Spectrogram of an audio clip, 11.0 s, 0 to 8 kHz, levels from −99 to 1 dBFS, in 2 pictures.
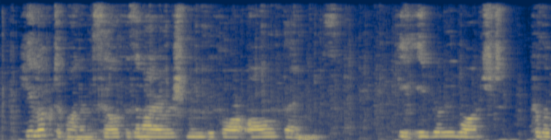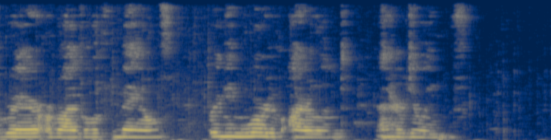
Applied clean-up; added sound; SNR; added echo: classical method WPE with log-MMSE.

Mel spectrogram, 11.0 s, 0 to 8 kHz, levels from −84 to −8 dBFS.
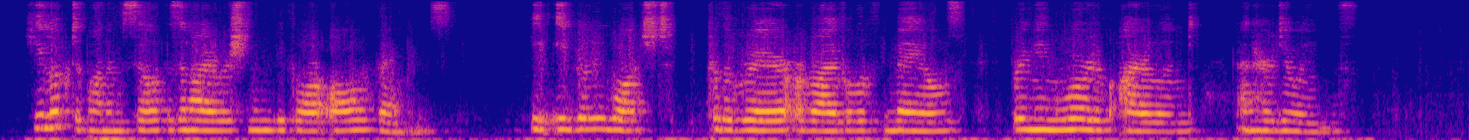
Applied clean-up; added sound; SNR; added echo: neural separator model SepFormer DNS4.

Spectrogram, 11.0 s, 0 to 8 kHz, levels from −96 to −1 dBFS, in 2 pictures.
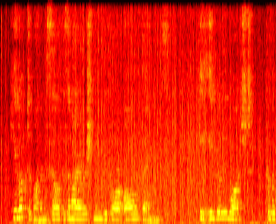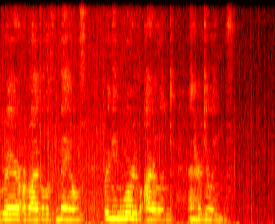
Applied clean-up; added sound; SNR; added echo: none; Bird; 16 dB; reverberation time 0.2 s.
